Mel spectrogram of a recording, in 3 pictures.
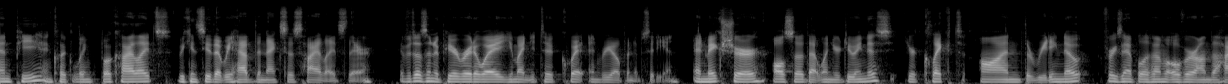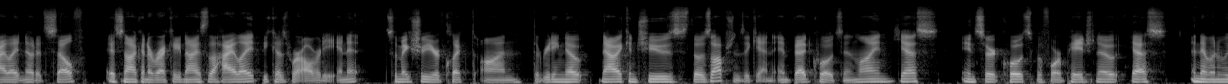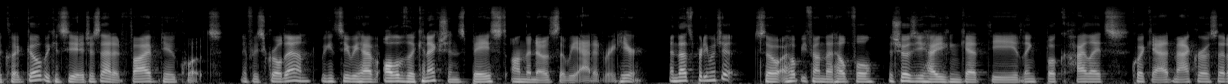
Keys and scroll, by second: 12.1 super+p.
